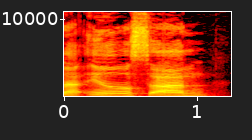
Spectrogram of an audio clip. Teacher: the noon is going to be pronounced with ikhfa then sa mad asli tabi'i one alif long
